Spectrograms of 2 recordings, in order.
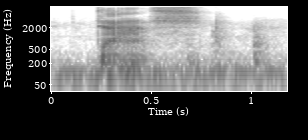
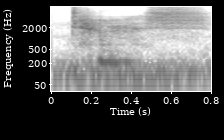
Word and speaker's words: Tash: Dash. I have to like say that for the first part that you said it's pronounced Tash.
